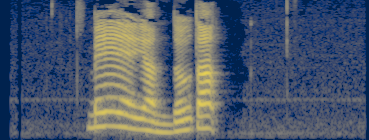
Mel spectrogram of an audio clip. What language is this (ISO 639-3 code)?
yue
